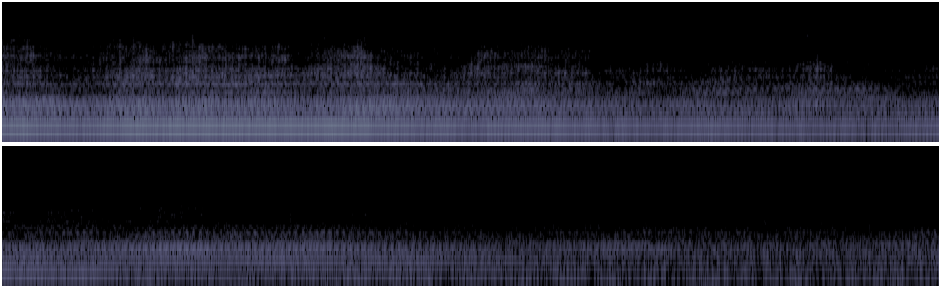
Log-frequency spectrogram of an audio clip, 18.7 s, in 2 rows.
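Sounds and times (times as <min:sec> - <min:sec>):
AT-6D Harvard Mk III aircraft passing distant: 0:00.0 - 0:13.1.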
